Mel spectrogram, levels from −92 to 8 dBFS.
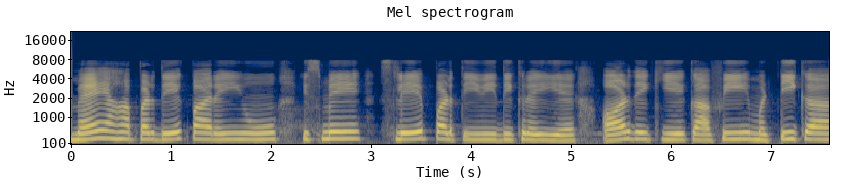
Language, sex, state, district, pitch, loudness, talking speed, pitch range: Hindi, female, Maharashtra, Aurangabad, 225 Hz, -14 LUFS, 160 wpm, 215-240 Hz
